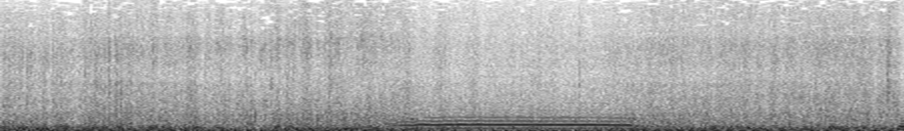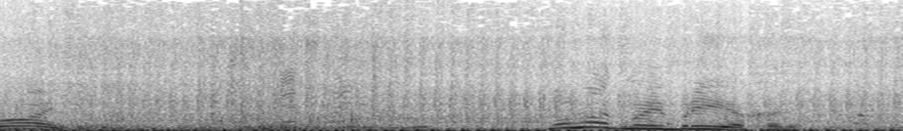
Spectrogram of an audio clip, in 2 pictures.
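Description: A towed sled scrapes over packed snow.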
